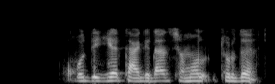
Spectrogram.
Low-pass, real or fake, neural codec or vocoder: 5.4 kHz; fake; codec, 24 kHz, 6 kbps, HILCodec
